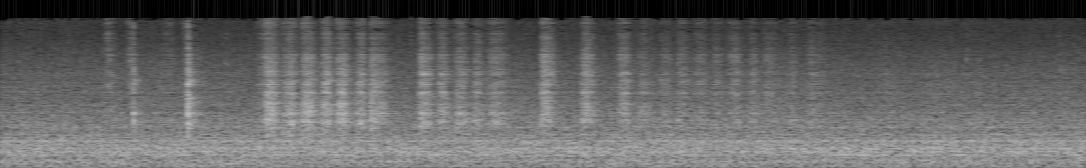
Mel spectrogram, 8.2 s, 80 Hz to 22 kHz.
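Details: Lapping a valve on an antique Briggs & Stratton 5S engine (motorized scooter build) with coarse compound: sharp, consistent gritty back-and-forth rasping in short strokes as the compound cuts the valve seat well.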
